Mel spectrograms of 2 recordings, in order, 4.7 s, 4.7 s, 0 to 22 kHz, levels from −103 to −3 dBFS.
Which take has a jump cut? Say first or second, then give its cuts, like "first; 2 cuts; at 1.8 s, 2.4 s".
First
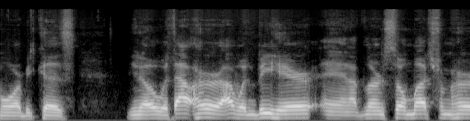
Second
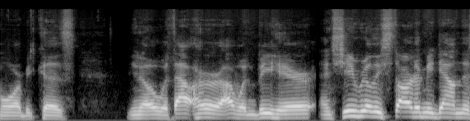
second; 1 cut; at 3.1 s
